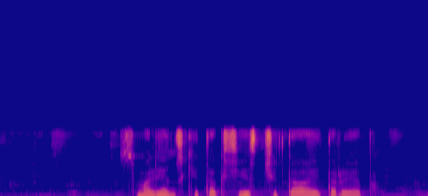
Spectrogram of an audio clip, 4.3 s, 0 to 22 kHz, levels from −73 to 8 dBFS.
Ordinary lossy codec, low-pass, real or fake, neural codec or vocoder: none; none; real; none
